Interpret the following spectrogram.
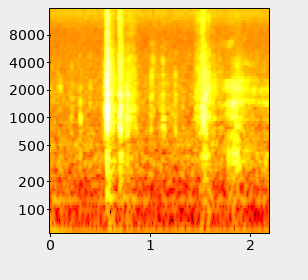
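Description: A few faint clicks and light rubbing as a laptop's DVD drive is pulled out of its bay in the plastic case, the clearest click about half a second in.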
